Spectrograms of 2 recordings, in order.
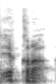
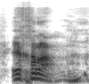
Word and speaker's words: Iqra: And I'm pretty sure they meant Iqra, Mm.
